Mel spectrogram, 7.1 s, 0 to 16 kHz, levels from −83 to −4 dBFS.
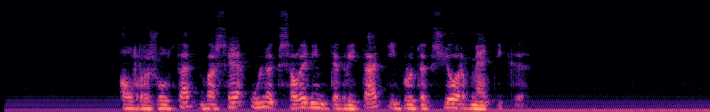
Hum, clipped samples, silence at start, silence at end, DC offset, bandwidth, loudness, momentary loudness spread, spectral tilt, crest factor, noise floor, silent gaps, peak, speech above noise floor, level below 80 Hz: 50 Hz at -40 dBFS; under 0.1%; 1.2 s; 0 s; under 0.1%; 6.4 kHz; -26 LUFS; 22 LU; -9 dB/octave; 18 dB; -52 dBFS; none; -10 dBFS; 26 dB; -44 dBFS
